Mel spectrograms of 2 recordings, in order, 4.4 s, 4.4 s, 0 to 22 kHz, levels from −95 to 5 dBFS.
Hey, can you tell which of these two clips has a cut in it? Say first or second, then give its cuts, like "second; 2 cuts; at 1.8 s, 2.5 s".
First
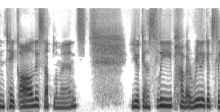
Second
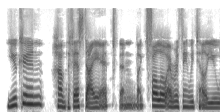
second; 2 cuts; at 0.9 s, 2.4 s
